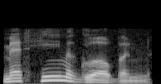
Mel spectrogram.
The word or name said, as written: methemoglobin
